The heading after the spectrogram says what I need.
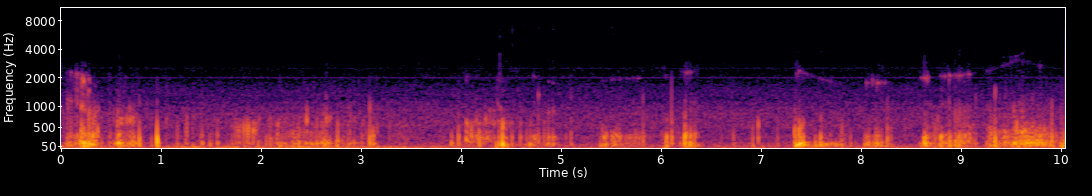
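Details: Stomach growling (borborygmi) from an animal: low, irregular gurgling rumbles and bubbly pops that come and go over ten seconds.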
